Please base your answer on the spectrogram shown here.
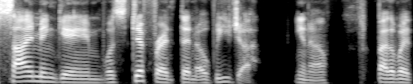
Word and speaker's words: Ouija: something different the Simon game was different than oija you know by the way that's how you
